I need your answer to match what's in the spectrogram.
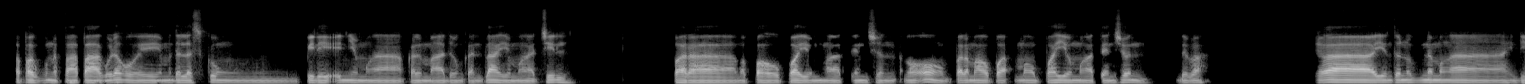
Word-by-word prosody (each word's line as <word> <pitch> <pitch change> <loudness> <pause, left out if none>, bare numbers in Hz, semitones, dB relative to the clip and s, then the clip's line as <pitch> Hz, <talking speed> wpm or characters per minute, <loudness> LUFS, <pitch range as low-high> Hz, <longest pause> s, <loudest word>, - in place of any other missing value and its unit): kapag 95 -3 +1
napapagod 90 0 +2
ako, 100 -1 0
eh, 90 0 -1
'yong 90 +1 -3
madalas 95 -1 0
kong 95 -2 -3 0.8
piliin 95 0 0
yung 90 -1 -2
mga 85 -2 -2
kalmadong 85 -1 -3
kanta, 85 +5 0
yung 85 -1 -3
mga 85 -1 -1
chill 105 0 0 1.1
para 95 -2 +4 0.5
mapahupa 85 +2 +1
yung 90 0 -2
mga 90 -1 -1
tensyon, 90 0 -3 0.2
oo. 95 -2 0
Para 95 - +2
mahupa 90 -1 0
mahupa 95 0 -3
yung 95 -1 0
mga 90 -1 -1
tensyon, 90 +3 -1 0.4
di 90 - -4
ba? 90 +1 -3 1.1
Di - - -11
ba 105 -1 +8
yung 100 -1 -1
tunog 100 -1 -1
ng 100 0 0
mga 95 0 0 0.5
hindi 90 +1 -5
90 Hz, 140 wpm, -23 LUFS, 90-95 Hz, 1.1 s, ba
